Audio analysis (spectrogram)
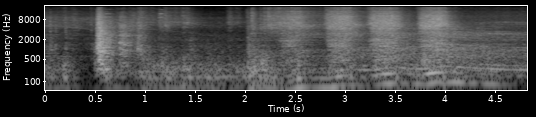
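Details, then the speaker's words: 1985 Toyota pickup, 22R carbureted engine, sat 7 years; after carburetor tuning, lumpy raised idle with irregular surges and sputters, foul gasoline smell, water from tailpipe; rough running from contaminated fuel. "It holds a high idle and uh well, it still sounds kind of lousy and I can really smell foul foul gasoline."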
